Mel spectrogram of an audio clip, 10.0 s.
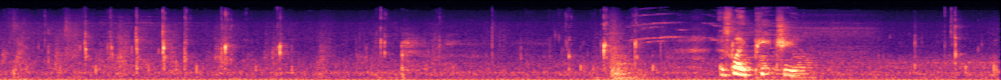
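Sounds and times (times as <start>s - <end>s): low steady hum: 0.0s - 10.0s
mouth clicks and smacks: 0.7s - 6.7s, 9.1s - 10.0s.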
